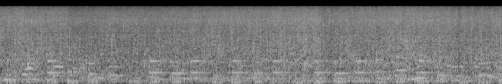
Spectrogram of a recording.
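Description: Steady water noise from a polar bear swimming and diving in its pool, with background music of short separate notes laid over it.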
